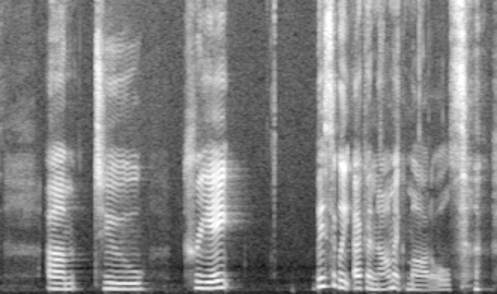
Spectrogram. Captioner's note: chuckles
